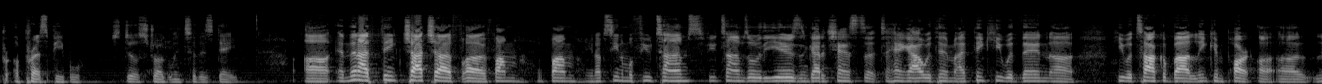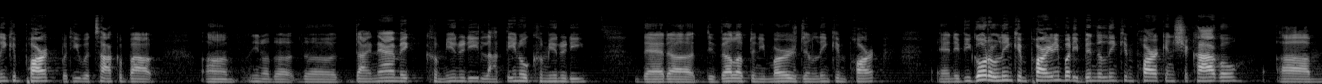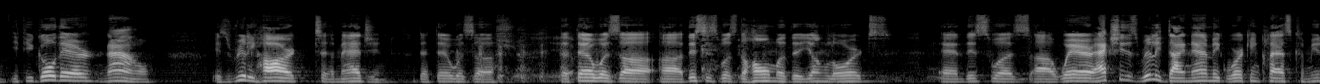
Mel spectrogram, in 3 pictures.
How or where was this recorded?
live audience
